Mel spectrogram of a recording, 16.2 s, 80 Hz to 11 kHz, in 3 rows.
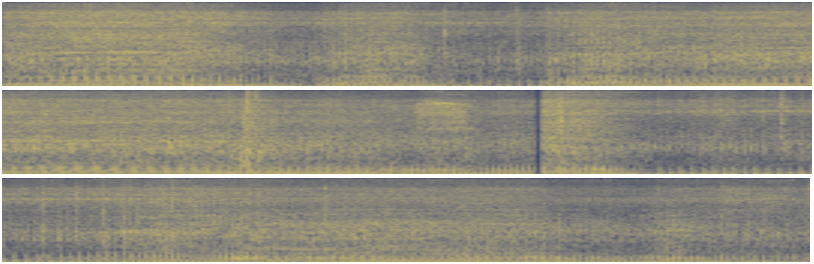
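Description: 1999 Honda FourTrax 300 ATV's single-cylinder four-stroke engine running as it is driven, its pitch rising and falling several times as the throttle is worked. A couple of sharp knocks come about midway.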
